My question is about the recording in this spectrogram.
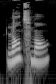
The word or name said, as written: lentement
